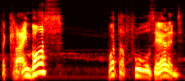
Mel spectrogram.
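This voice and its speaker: A man's voice: a little high, sing-song, slow pace, sharp tone, no room sound, full character voice. A man playing a wary, aggrieved Irish tenant in a radio drama, blunt and threatening in an Irish accent. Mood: threatening, suspicious.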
